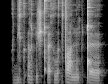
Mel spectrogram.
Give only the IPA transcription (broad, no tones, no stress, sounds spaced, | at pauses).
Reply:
bʲ o k ʔ ə̃ ʁ pʲ ə̃ ʃ qʼ y x uː k tˤ œː n ũ k ǃ œː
